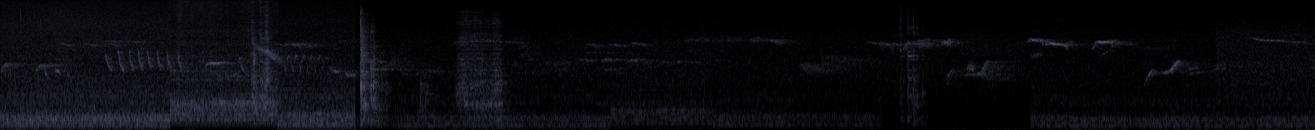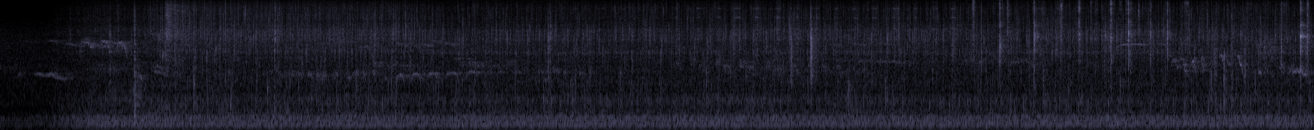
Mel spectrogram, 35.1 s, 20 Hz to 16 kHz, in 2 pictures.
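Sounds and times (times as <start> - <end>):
water bubbling in a pan: 18.4 - 35.0
faint chirps: 21.2 - 25.6.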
